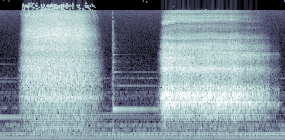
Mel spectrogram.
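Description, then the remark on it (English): A slow, deep relaxation breath drawn in, a brief pause, then a long, loud exhale, airy with a broad hiss, no talking. “As you imagine your whole body lightly floating in the water, let's take one more deep dragon breath, in and out.”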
